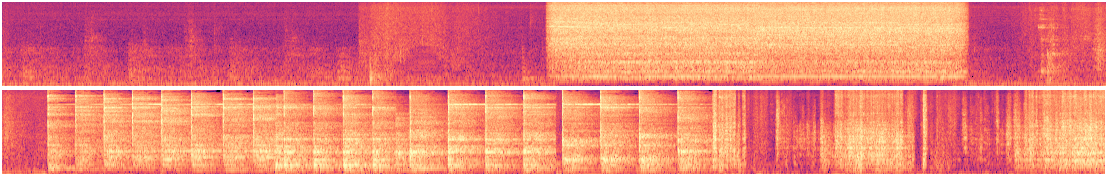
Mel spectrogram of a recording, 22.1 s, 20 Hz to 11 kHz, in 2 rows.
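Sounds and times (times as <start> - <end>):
cordless drill boring into wood: 5.4 - 9.7
hammer strikes with metallic ring: 11.5 - 18.2.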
